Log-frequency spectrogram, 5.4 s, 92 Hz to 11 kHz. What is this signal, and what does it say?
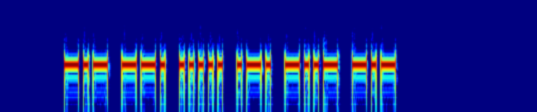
Morse code, heard as a keyed tone, about 25 wpm, 700 Hz. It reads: KG5RXK
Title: USA Call Signs - 6 Characters - 2x Character Spacing - 25wpm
